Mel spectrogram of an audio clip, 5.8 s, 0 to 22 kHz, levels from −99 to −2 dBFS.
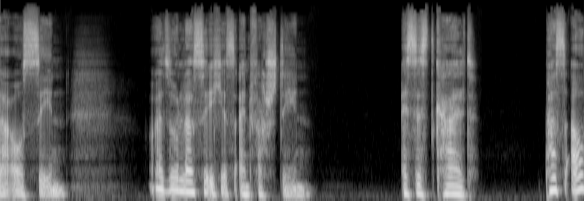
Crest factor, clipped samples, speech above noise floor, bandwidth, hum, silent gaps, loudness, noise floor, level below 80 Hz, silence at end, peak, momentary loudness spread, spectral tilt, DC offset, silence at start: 18 dB; under 0.1%; 51 dB; 19 kHz; none; none; -21 LUFS; -72 dBFS; -62 dBFS; 0 s; -4 dBFS; 12 LU; -4.5 dB/octave; under 0.1%; 0 s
